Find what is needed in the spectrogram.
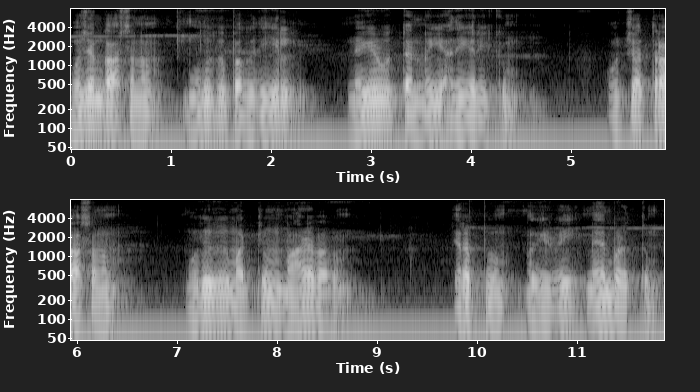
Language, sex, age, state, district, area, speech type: Tamil, male, 60+, Tamil Nadu, Kallakurichi, rural, spontaneous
